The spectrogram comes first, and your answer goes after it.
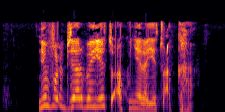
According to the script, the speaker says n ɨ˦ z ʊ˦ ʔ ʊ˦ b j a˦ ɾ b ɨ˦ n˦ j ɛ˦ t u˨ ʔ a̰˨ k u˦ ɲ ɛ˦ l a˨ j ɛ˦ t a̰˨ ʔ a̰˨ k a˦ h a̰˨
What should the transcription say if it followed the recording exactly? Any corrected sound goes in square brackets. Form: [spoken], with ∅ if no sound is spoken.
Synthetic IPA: n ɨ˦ [v] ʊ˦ ʔ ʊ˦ b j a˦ ɾ b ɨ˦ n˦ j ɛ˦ t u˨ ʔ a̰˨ k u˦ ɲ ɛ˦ l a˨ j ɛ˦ t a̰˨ ʔ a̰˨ k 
